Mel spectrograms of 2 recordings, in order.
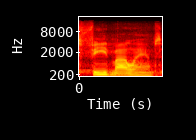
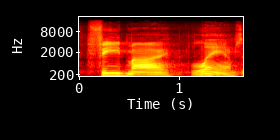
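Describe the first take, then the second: First: Feed said with weight, rest soft; Feed stressed, my lambs softer. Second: Slow, lambs drawn out and stressed; slow Feed my lambs with weight on lambs. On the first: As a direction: lean on the word Feed. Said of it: "Emphasis on feed". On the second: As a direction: dwell on the word lambs. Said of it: "Emphasis on lambs". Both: Shown as a demonstration.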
